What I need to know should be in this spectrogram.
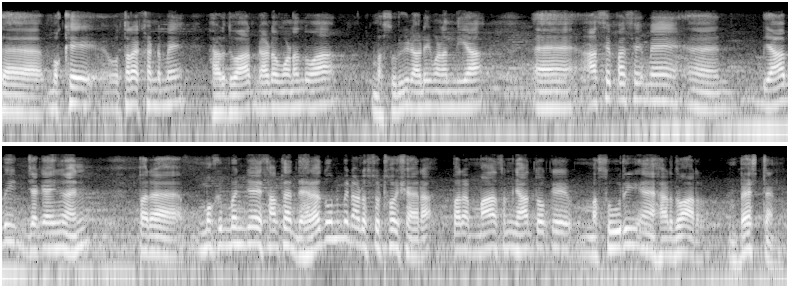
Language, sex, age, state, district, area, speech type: Sindhi, male, 60+, Delhi, South Delhi, urban, spontaneous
